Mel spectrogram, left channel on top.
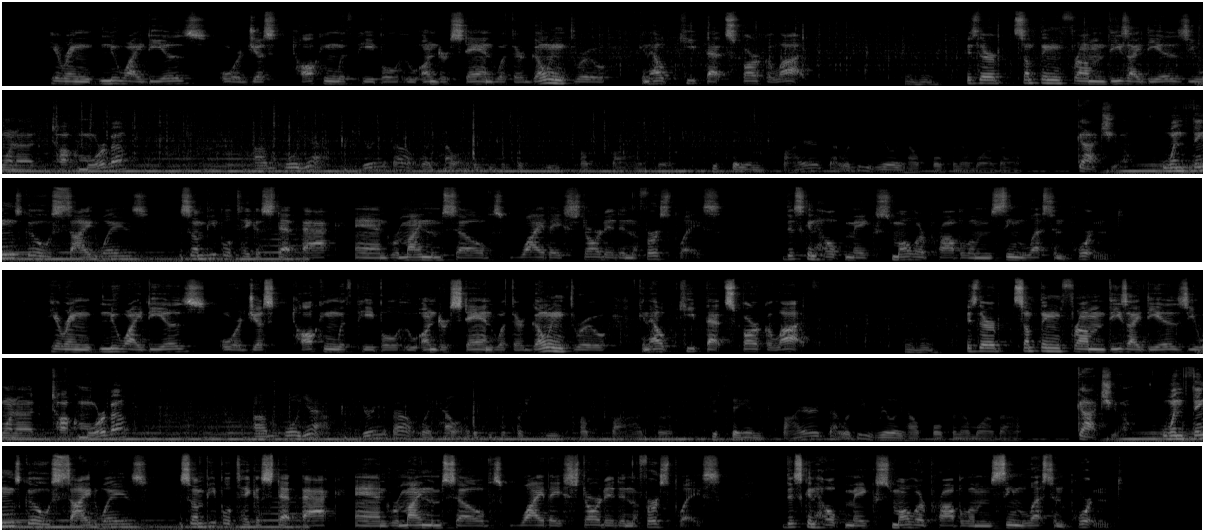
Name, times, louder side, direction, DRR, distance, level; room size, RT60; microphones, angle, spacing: voice 1, 0.5-8.0 9.6-13.3 22.8-23.3 23.6-25.5 25.8-31.5 31.8-35.1, right 5 dB, 30° right, 1.7 m, -40 dB
sound 1, 5.3-19.8, left 7 dB, 75° left, 4.0 m, -61 dB
voice 2, 9.0-9.4 14.2-22.2, right 3 dB, 85° right, 1.1 m, -53 dB
sound 2, 11.9-27.1, equal, ahead, 1.0 m, -52 dB
27.0 x 10.5 x 2.7 m
head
